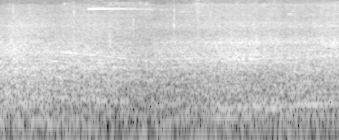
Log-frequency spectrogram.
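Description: Dense, continuous roar of city traffic on a busy street in central London, with cars and buses rumbling past at a steady loud level, a thick wash of engine and road noise with no pauses.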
